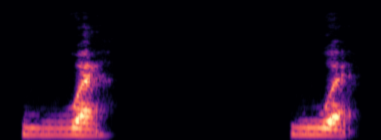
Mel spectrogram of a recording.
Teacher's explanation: As you can see, the lips are round and we pronounce it as we.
